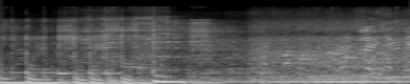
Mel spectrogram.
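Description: Electronic dance music with very heavy deep bass, played through a large street sound-system rig of stacked speaker cabinets and horn tweeters. The deep bass cuts out about two seconds in, and voices are heard over the thinner music after that.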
